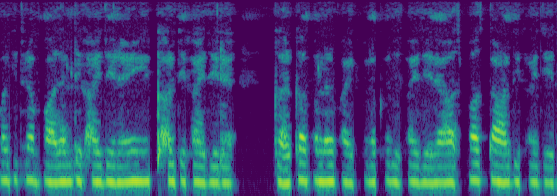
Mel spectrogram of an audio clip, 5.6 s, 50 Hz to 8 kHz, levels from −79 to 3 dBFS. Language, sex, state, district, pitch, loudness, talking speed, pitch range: Hindi, female, Bihar, Kishanganj, 200 Hz, -16 LUFS, 280 wpm, 195-205 Hz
